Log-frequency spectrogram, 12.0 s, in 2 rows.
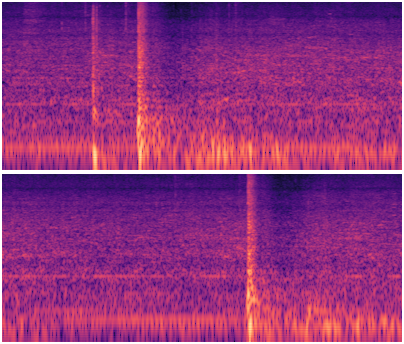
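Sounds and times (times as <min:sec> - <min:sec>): firework boom: 0:01.3 - 0:03.8, 0:09.7 - 0:11.0
low rumble: 0:01.3 - 0:07.4, 0:09.7 - 0:12.0.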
